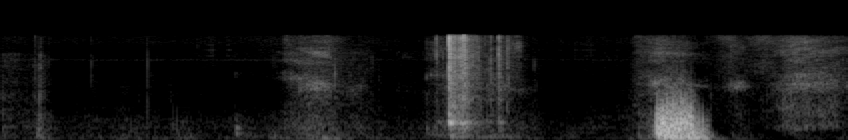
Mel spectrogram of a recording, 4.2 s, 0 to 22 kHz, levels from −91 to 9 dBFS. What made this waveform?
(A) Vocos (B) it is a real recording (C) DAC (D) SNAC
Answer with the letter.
B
